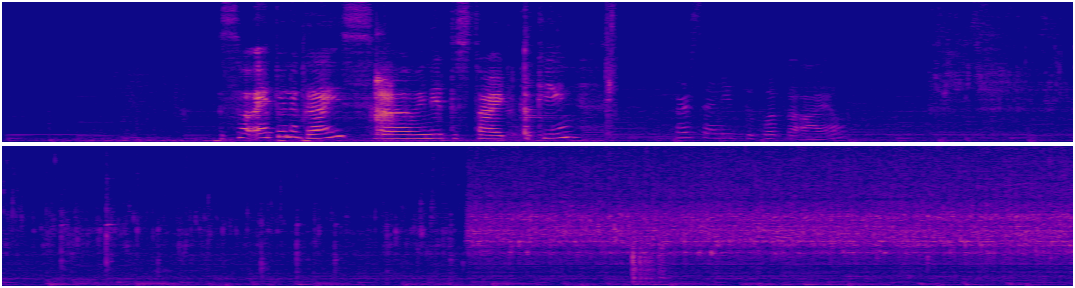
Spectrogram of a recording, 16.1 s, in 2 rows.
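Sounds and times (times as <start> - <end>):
oil sizzling in pot: 6.9 - 16.0.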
